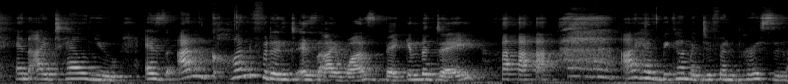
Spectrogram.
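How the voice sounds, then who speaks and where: A woman with a fairly high pitch at a fairly slow pace, with audible room echo and noticeable background noise. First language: a South African language other than English. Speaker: YouTuber. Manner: halting.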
